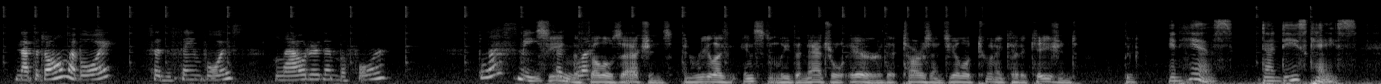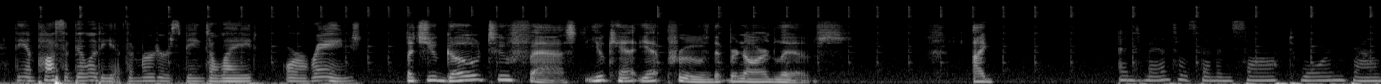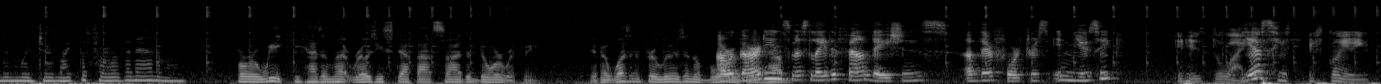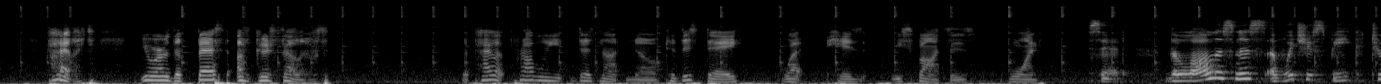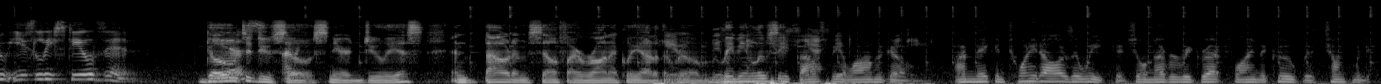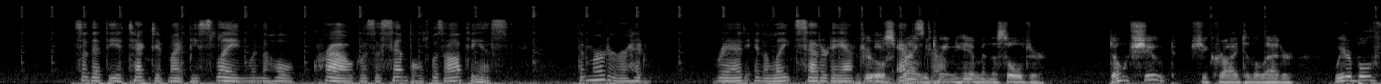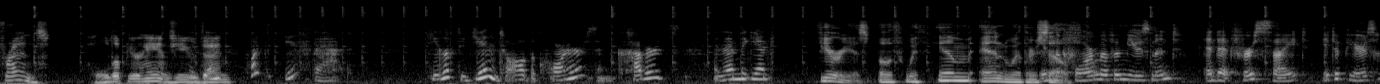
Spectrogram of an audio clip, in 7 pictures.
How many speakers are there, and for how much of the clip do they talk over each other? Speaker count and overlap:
8, about 9%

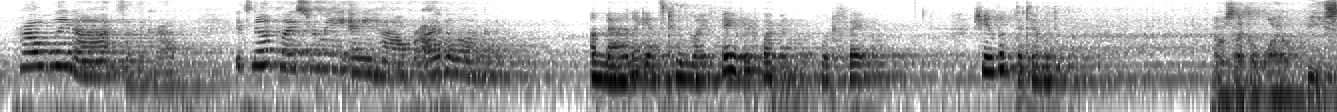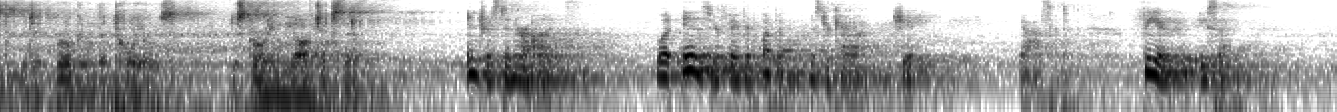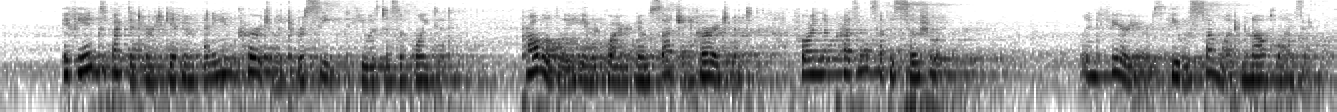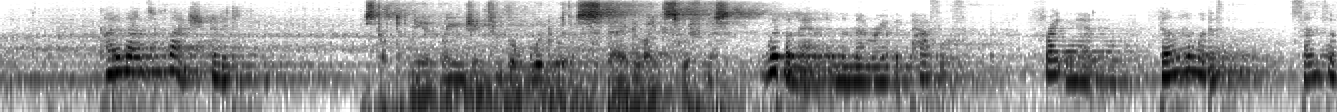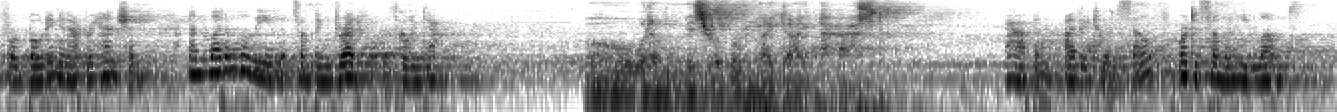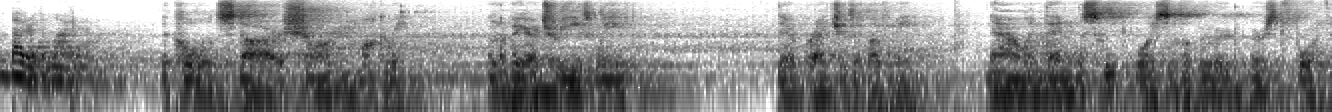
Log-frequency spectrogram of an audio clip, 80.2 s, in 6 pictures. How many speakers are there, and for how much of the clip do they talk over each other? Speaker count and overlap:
3, no overlap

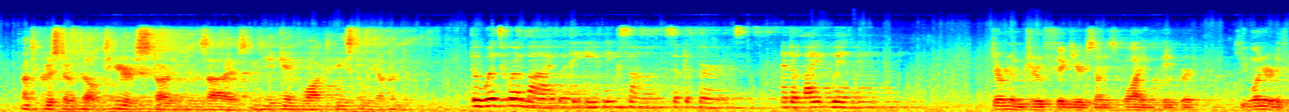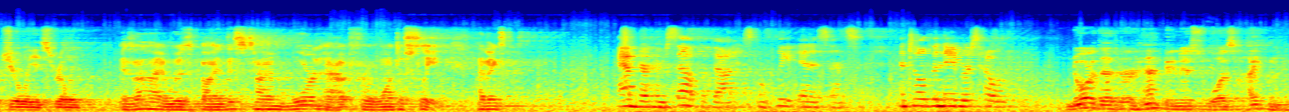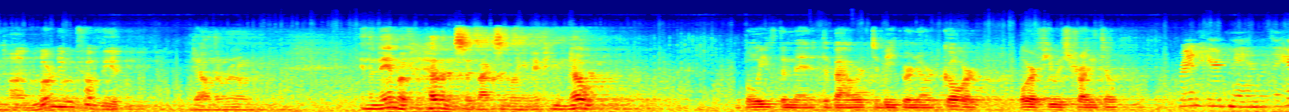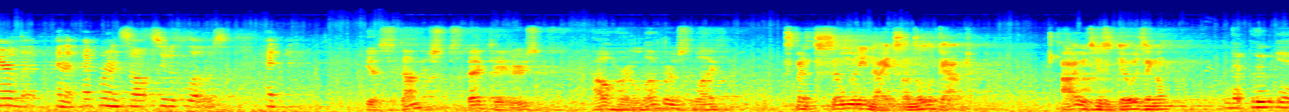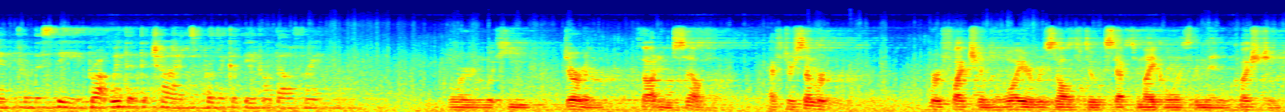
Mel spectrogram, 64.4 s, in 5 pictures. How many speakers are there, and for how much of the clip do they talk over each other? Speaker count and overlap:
6, no overlap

